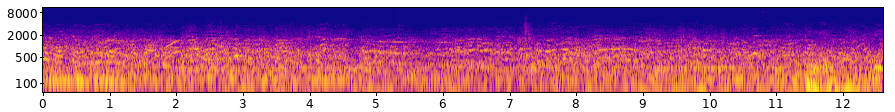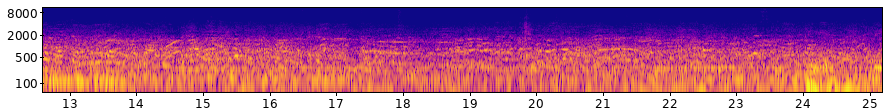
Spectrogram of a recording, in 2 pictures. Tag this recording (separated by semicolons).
Crowd; Group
